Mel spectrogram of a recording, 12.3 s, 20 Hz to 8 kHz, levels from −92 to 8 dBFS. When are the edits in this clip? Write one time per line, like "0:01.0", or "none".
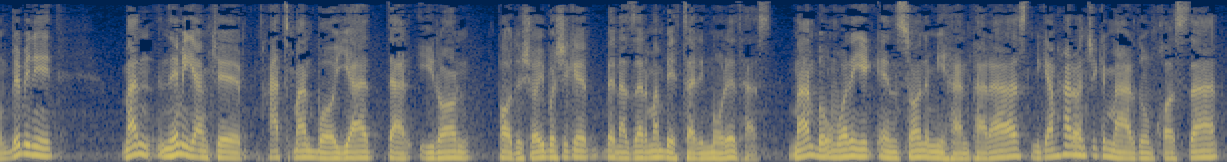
0:07.8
